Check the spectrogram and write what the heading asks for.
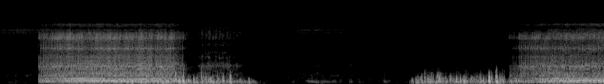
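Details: Loud, harsh rattling snores on the in-breath, each followed by a softer rumbling out-breath and a brief pause: snoring.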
